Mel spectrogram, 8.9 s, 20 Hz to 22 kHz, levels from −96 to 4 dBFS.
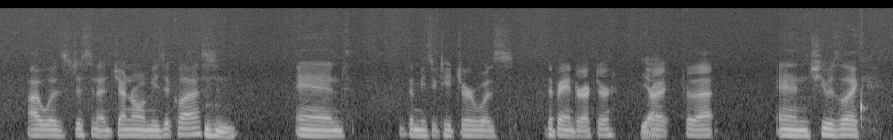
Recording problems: hiss; loud; throughout; 10 dB below the speech

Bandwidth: 17.5 kHz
